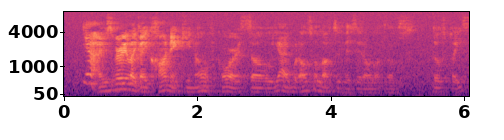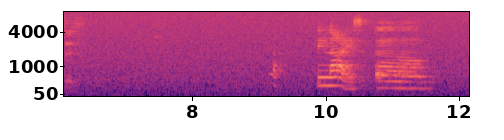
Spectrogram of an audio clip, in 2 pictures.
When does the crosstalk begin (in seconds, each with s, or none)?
none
